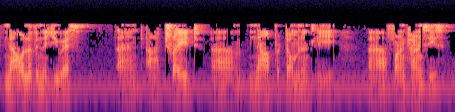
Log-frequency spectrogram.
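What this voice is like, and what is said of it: South African accent. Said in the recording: “as you can hear by my accent, I'm originally from Johannesburg, South Africa”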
